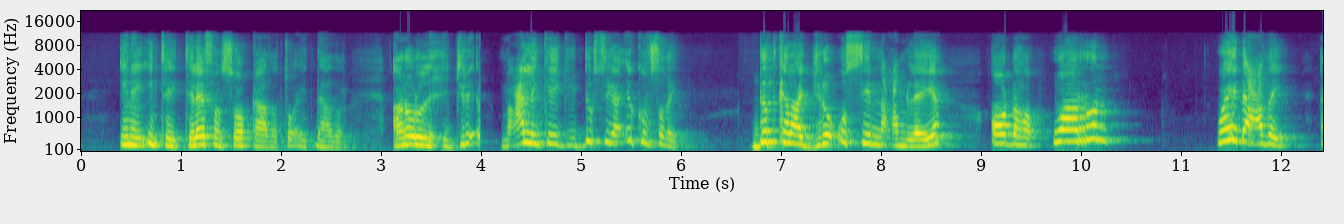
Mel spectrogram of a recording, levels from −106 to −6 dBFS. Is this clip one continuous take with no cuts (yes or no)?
no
